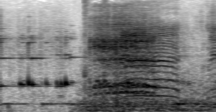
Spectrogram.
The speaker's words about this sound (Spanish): Y la polvareda que había visto la levantaban dos grandes manadas de ovejas y carneros, que por aquel mismo camino, de dos diferentes partes venían, las cuales, con el polvo, no se echaron de ver hasta que llegaron cerca.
